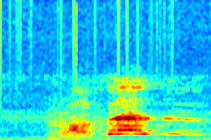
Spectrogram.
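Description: A house cat meows in a long, rising and falling cry that sounds close and fairly loud, heard alone with no talk.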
